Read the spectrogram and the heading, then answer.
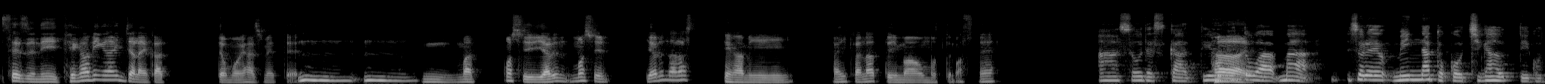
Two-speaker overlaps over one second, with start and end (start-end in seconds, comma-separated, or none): none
